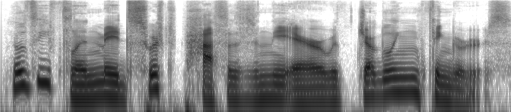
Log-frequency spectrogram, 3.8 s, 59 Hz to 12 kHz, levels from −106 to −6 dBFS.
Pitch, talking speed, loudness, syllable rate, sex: 125 Hz, 170 wpm, -24 LUFS, 4.2 syllables/s, male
